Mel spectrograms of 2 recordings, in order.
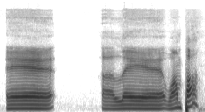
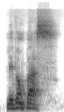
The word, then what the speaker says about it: Les Wampas: Les Wampas. Les Wampas. Wampas. Okay. Yeah. You pronounce S at the end? This one you do. Oh, okay. Normally we don't, but this word, yeah, we do.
